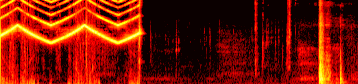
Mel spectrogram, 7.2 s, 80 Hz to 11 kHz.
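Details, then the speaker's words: Oxford Screamer anti-theft alarm fitted in a motorhome: a loud piercing siren sweeping up and down about every 1.5 seconds, triggered by moving it while armed, then cut off when disarmed. The movement alarm works as designed. "so if now i press the button there's the beep that means it's armed or does it mean it's not armed might mean it's not armed that's what happens when you move it so let's disarm it"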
